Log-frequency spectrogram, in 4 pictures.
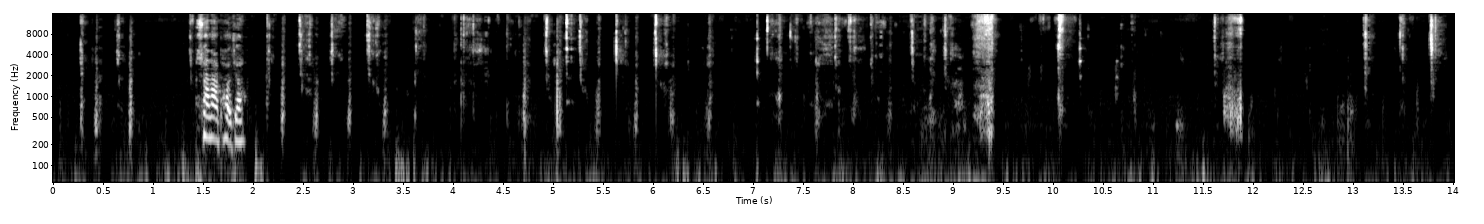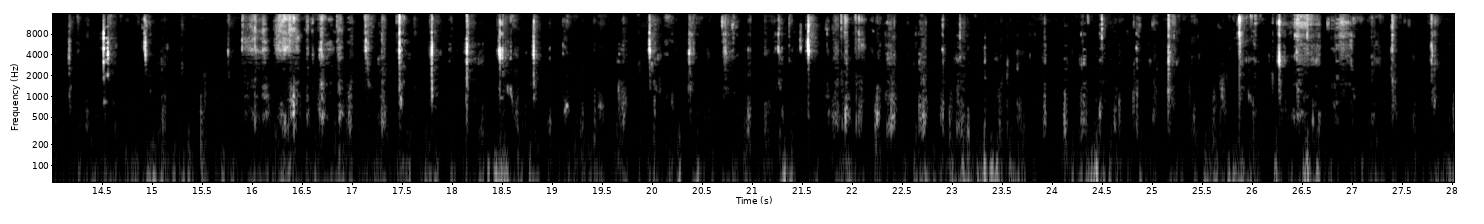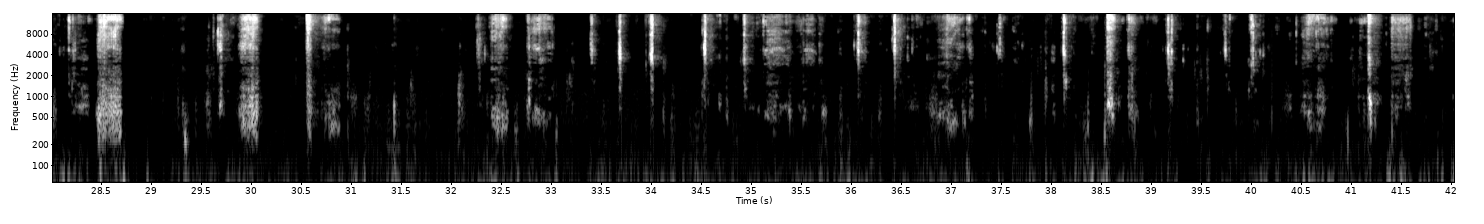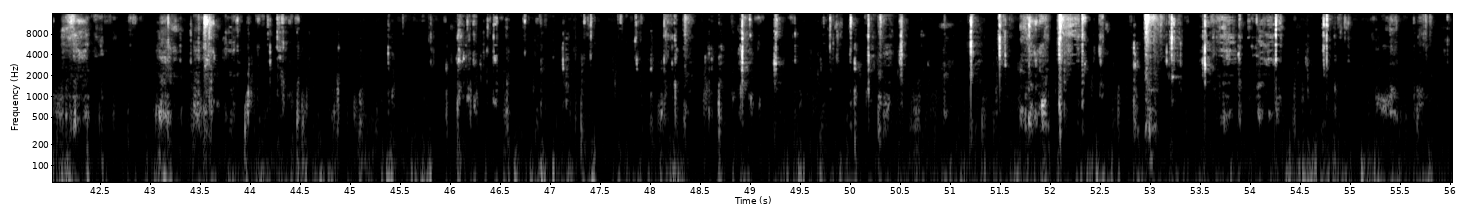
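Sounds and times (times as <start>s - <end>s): wet chewing and smacking: 2.0s - 56.0s.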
